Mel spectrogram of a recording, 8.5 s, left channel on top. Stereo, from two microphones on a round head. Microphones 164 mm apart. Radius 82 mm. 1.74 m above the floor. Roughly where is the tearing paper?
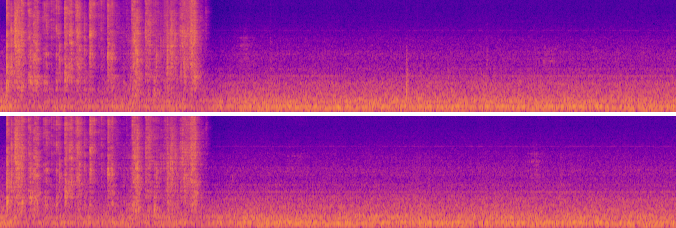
Left.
